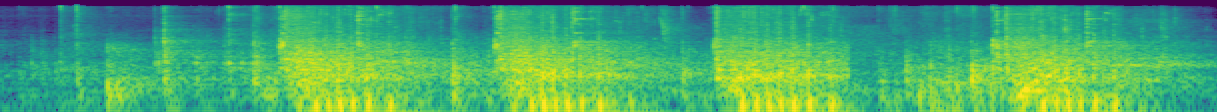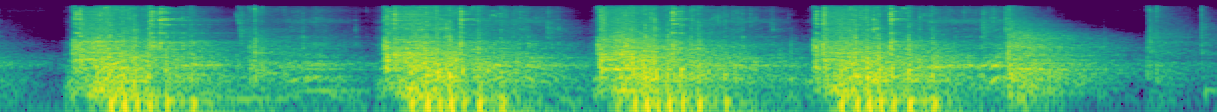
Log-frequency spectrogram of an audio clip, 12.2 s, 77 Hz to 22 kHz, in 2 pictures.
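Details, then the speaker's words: Arctic Cat Panther 440cc snowmobile that had been sitting and died while being ridden last year; key on. Repeated pull-start bursts, about one a second, rope whirr, no firing at all; no spark, CDI or kill switch suspected. "all right so we've got absolutely no spark here"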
